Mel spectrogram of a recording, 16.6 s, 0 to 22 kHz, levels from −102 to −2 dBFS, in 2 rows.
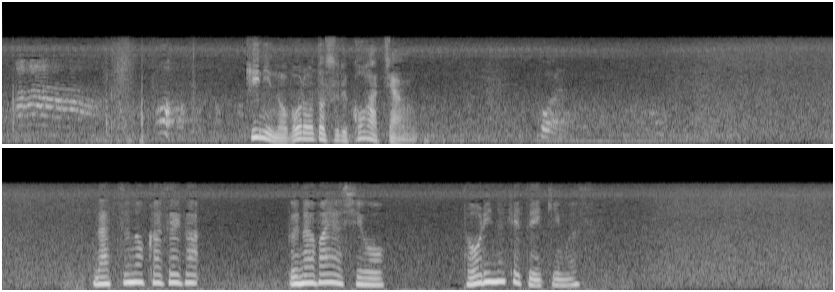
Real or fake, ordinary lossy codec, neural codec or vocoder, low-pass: real; none; none; none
